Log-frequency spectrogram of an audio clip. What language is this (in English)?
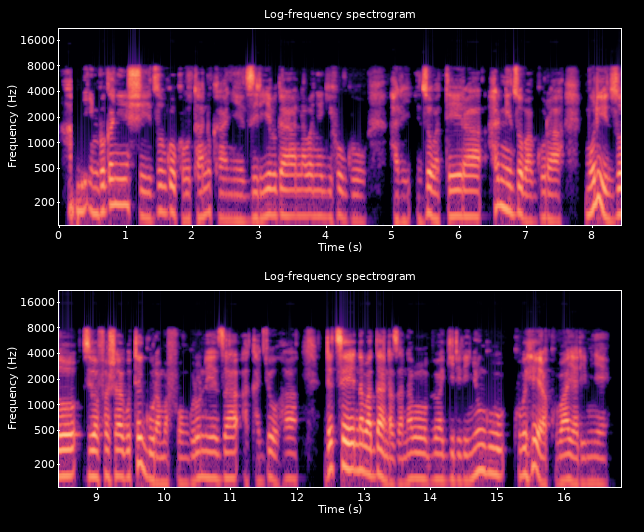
Rundi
